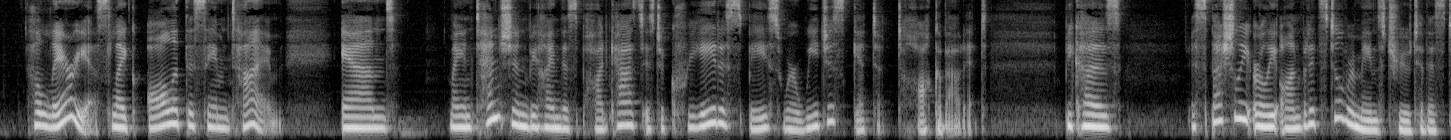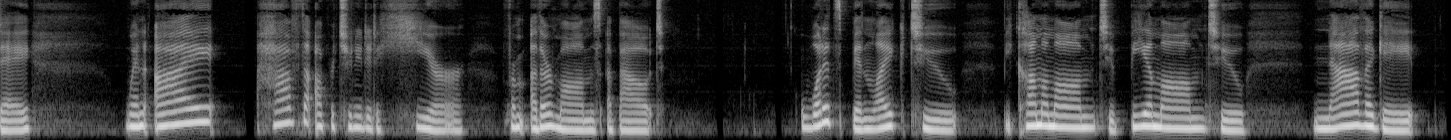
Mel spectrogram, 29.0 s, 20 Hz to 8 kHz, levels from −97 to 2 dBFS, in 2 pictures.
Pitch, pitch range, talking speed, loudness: 200 Hz, 175-225 Hz, 130 wpm, -21 LUFS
